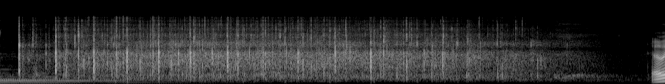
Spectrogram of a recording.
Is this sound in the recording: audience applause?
yes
